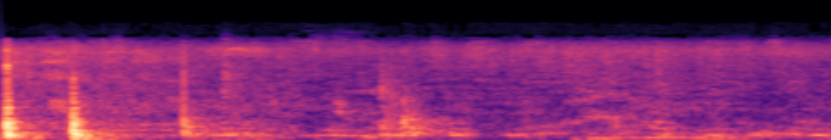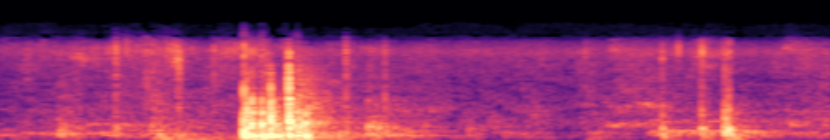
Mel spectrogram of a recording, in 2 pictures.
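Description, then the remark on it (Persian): Steady rain patters, a soft hiss of scattered drips and ticks with one louder, denser splash of drops partway through. No one speaks. “بارون میاد.”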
